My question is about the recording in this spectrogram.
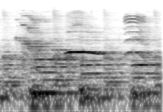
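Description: Music from a children's ensemble of metallophones with hand percussion: struck bell-like notes ring over a steady melodic accompaniment.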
